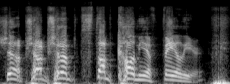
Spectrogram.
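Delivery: loud, high, furious angry yelling.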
